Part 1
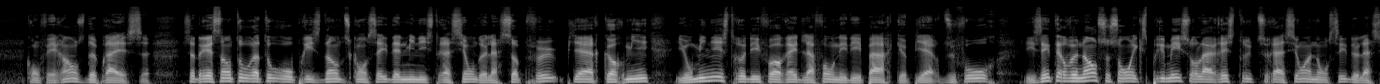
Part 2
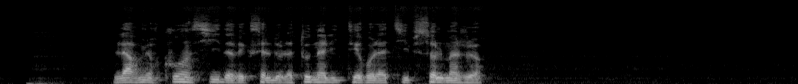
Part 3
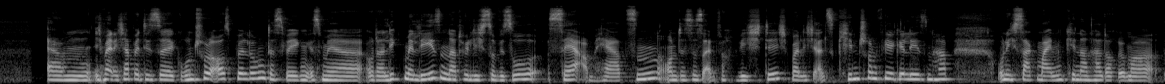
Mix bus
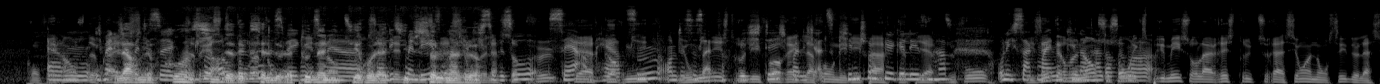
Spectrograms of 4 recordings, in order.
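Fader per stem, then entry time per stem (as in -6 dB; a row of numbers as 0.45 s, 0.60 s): -11.0 dB, +2.0 dB, -7.0 dB; 0.00 s, 0.00 s, 0.00 s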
